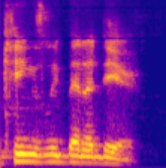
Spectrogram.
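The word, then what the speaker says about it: Kingsley Ben-Adir: Is it Eli Gore and Kingsley Benadir.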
